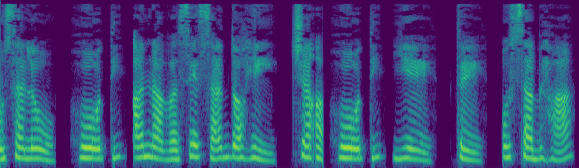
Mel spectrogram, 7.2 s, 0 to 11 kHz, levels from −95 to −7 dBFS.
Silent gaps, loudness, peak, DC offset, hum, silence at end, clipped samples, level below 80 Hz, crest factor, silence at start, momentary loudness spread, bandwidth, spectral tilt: 1.59-1.65 s, 4.84-4.89 s; -27 LUFS; -10 dBFS; under 0.1%; none; 0.1 s; under 0.1%; -70 dBFS; 18 dB; 0 s; 10 LU; 10.5 kHz; -4.5 dB/octave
